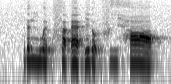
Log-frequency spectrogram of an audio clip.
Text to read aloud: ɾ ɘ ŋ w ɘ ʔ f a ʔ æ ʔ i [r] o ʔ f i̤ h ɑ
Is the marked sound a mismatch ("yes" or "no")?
yes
